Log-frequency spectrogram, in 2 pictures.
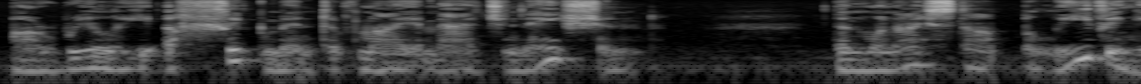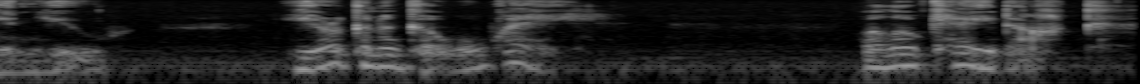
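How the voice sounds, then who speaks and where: A man acting as a frustrated, delusional psychiatric patient in an ASMR role-play. His voice is soft and breathy, slipping into whispers, with a gravelly fry. He speaks slowly and haltingly, as if sure he made this world, over faint background noise. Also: mid-range voice, exaggerated voice. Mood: resigned, curt. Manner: conversational, halting, pointedly questioning.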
